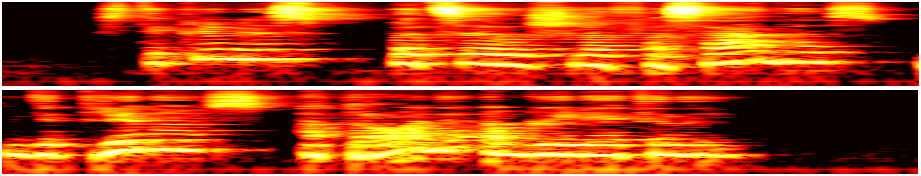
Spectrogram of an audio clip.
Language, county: Lithuanian, Šiauliai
